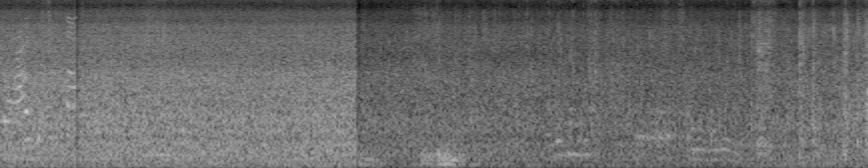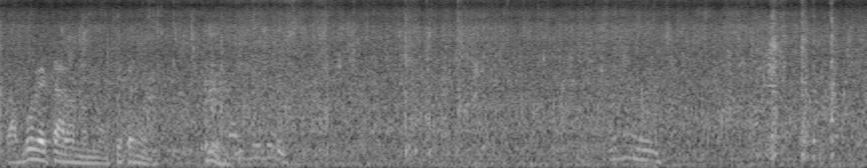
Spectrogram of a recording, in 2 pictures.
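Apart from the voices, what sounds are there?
heavy rain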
